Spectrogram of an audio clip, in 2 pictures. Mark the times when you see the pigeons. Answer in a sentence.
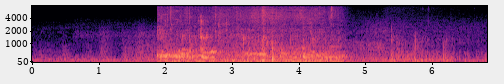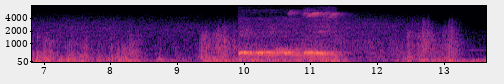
The pigeons can be heard from 1.9 to 4.8 s and from 9.9 to 11.4 s.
